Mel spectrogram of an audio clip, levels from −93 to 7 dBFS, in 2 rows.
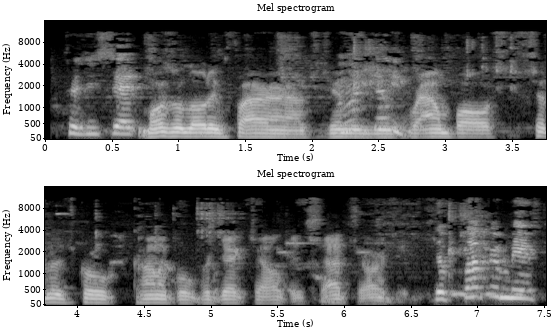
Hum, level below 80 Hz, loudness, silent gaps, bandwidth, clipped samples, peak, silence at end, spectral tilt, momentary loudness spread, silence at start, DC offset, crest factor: none; -56 dBFS; -19 LUFS; none; 11.5 kHz; under 0.1%; -2 dBFS; 0.1 s; -5.5 dB/octave; 11 LU; 0.15 s; under 0.1%; 16 dB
